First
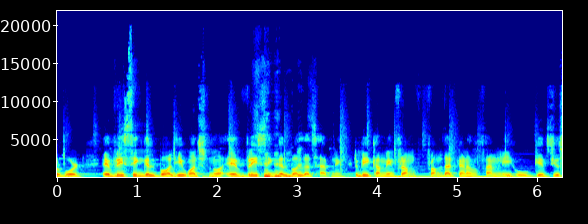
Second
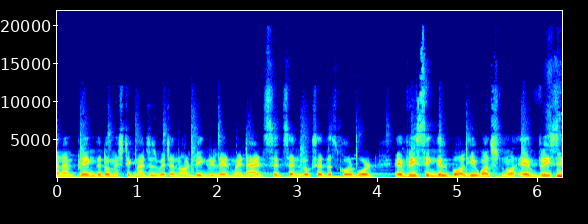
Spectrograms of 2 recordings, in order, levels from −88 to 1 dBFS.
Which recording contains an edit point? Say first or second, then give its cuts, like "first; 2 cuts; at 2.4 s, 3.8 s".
first; 1 cut; at 3.6 s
